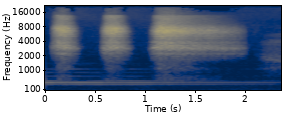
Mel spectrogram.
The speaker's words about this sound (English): Before we keep going, I want you to pay attention to what that breath feels like. You're not filling up with all this air, you're just allowing breath into your body. Ready? Shh. Breathing out.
